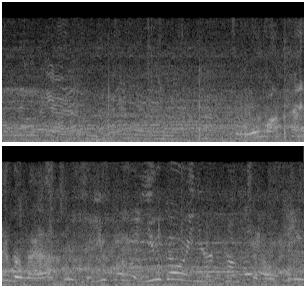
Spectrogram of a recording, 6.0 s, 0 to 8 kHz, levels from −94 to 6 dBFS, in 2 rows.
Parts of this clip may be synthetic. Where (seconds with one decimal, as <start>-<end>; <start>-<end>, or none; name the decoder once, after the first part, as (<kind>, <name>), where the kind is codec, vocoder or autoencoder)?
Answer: 2.4-4.3 (codec, HILCodec); 5.5-6.0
